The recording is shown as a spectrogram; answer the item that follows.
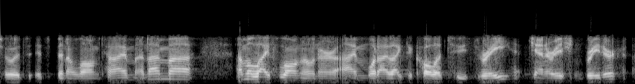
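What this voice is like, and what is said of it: Northern Irish accent. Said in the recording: “where's the accent from ... originally from Belfast, Northern Ireland, via London”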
